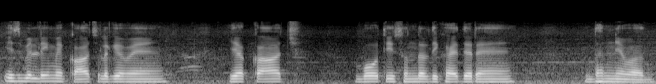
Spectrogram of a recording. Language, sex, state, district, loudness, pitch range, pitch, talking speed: Hindi, male, Rajasthan, Jaipur, -14 LUFS, 125-130 Hz, 130 Hz, 165 wpm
